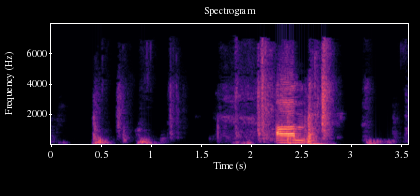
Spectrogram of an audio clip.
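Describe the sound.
A door swings shut with a short creak and a soft closing thud, surrounded by brief shuffling movements and faint murmured voice sounds.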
